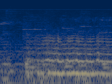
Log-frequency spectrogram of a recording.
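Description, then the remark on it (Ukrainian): Flies swarming over a person: a steady, droning buzz hums continuously for the whole moment, several insects overlapping in a wavering low-pitched whine with no voices present. “Що ж ти таке, що тебе так мухами обліпило?”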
